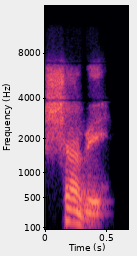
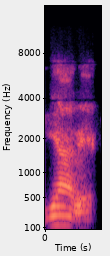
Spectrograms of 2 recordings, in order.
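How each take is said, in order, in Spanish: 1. Se pronuncia con pronunciación argentina. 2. Se pronuncia con pronunciación de la sierra peruana. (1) "un argentino va a decir" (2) "acá en el Perú, especialmente en la sierra, se dice"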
